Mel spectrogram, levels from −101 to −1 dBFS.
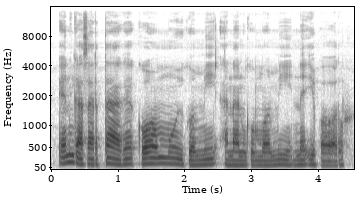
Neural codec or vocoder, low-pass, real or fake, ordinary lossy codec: none; 14.4 kHz; real; none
